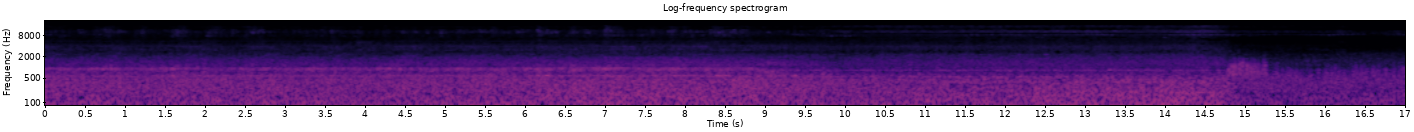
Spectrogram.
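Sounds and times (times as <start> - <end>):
tyres rolling on pavement: 0.0 - 14.8
faint high hum: 0.0 - 17.0
wind over microphone: 14.4 - 17.0.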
